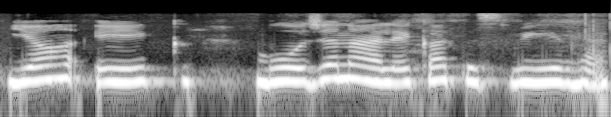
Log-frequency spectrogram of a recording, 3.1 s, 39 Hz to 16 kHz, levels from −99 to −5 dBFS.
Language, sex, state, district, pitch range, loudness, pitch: Hindi, female, Jharkhand, Palamu, 235-250 Hz, -11 LUFS, 240 Hz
